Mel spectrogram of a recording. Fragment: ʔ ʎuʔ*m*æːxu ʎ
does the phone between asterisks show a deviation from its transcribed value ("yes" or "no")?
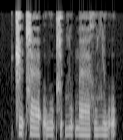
no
